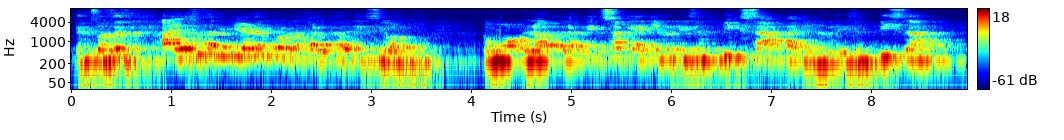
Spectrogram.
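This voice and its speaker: Woman teacher lecturing her class patiently; high pitch, far off in a long-reverb classroom with faint room noise. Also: unhurried, mellow. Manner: explains patiently with everyday examples and questions to students. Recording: echoey classroom from a distant mic with faint ambience.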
